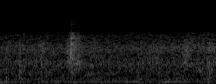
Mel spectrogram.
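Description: Faint, steady background hiss of an old radio transcription recording, with one soft short tick about two-thirds of a second in.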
